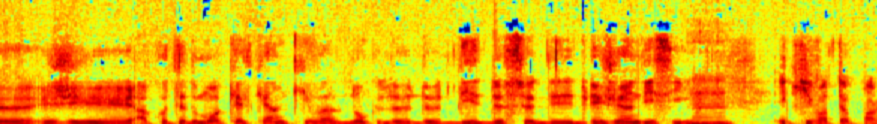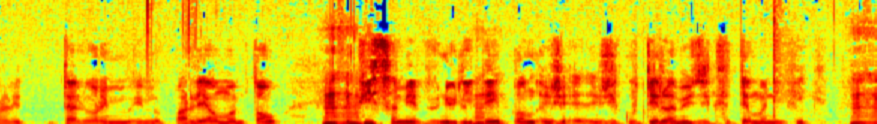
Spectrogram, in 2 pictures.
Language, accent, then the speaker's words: French; Algeria; moi je viens d'Algérie, donc j'ai vu un peu la vision des jeunes de là-bas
